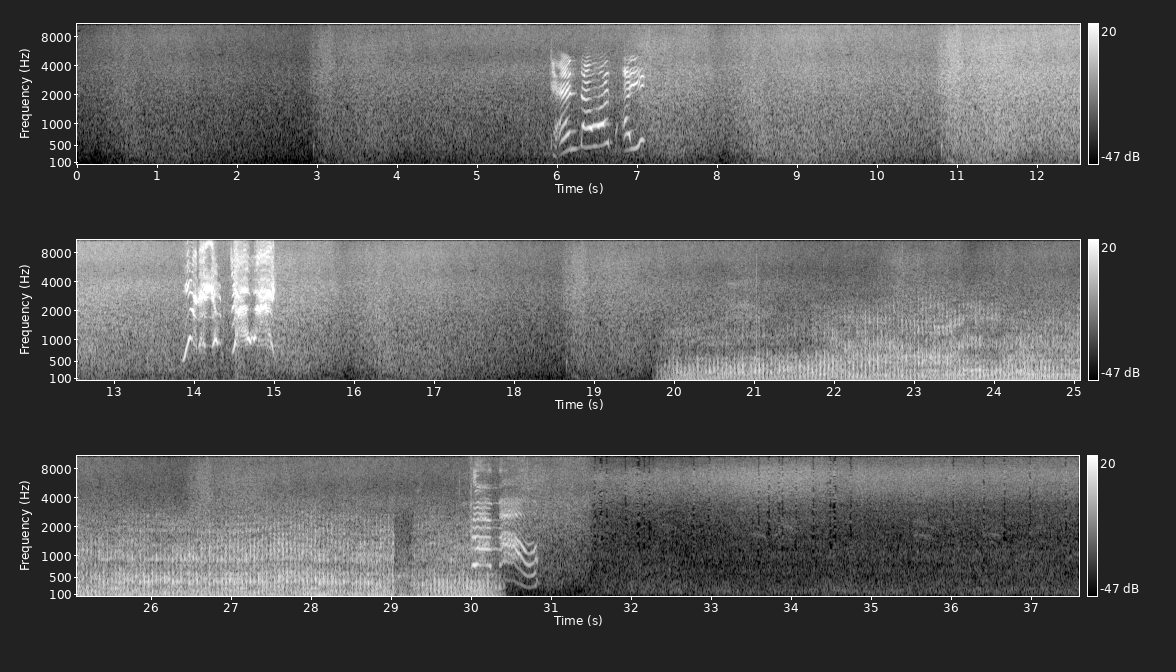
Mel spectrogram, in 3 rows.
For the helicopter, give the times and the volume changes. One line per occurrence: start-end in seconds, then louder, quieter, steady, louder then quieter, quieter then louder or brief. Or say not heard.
19.7-30.4 steady.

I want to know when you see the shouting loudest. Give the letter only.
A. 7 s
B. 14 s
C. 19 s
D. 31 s
B.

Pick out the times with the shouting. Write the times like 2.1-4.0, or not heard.
5.9-7.1, 13.8-15.1, 30.0-30.9.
